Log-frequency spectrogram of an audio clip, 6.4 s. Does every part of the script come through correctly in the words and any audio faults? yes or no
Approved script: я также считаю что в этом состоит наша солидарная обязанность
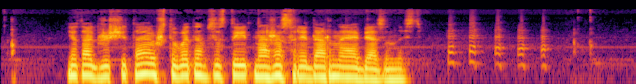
no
